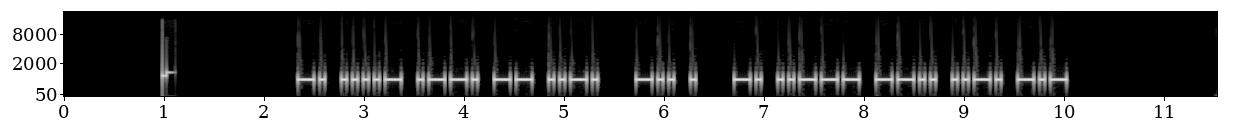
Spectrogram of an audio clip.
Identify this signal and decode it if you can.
Morse code, heard as a keyed tone, about 21 wpm, 700 Hz. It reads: N4PMF DE N2ZFK
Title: USA Callsign DE Callsign - 5 Characters - 22wpm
